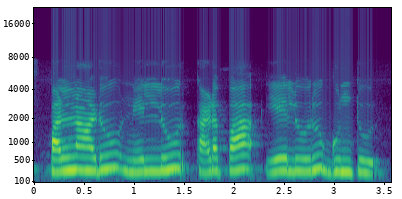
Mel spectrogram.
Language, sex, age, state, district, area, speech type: Telugu, female, 18-30, Andhra Pradesh, Sri Balaji, urban, spontaneous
